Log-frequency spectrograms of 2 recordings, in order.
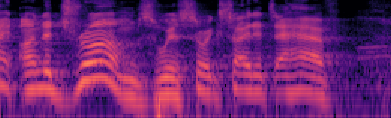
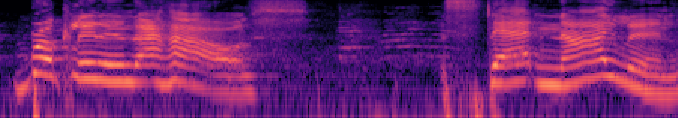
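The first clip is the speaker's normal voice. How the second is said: slow, loud, higher crowd call; hype call-out; 7 semitones higher, 7 dB louder, much slower than usual. Real, not acted. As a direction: stretch it out to hype the room. Calling out to the crowd.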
